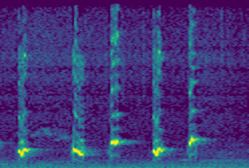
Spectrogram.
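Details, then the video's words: Five separate bright whistled notes from a sooty-headed bulbul in fighting song, each short and slurred upward, spaced about every half second over a low background hum. "trucukan GACOR tarung ropel panjang ini AMPUH bikin trucuk gacor bunyi NYAUT"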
